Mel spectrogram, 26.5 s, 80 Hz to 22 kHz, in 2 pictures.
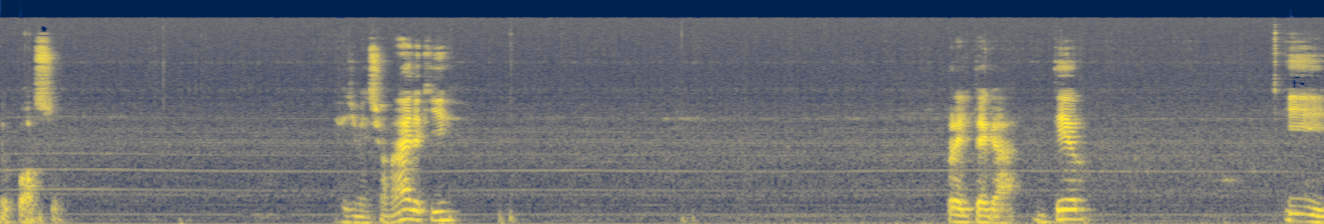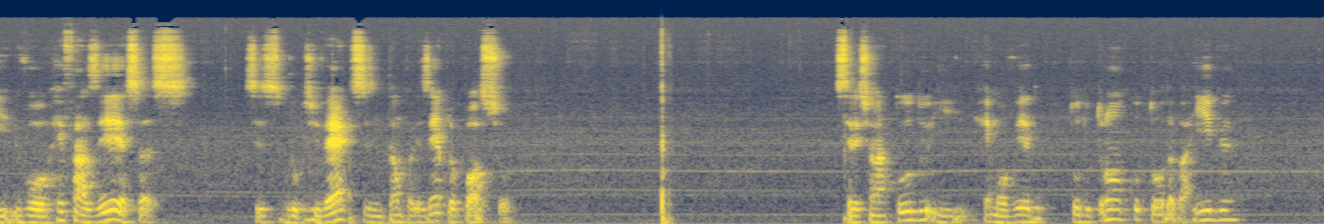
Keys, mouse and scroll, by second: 0.3 s, 1.4 click, 1.7 g, 3.0 click, 4.4 s, 5.0 z, 6.5 click, 6.8 s, 7.7 click, 7.9 g, 9.3 click, 10.0-10.7 ctrl+middle drag, 10.9-11.5 ctrl+shift+middle drag, 11.6-12.4 shift+middle drag, 14.6 click, 16.9-17.8 shift+middle drag, 19.9 Tab, 21.7 a, 23.0 click, 23.8 click, 24.5 click, 25.3 click.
